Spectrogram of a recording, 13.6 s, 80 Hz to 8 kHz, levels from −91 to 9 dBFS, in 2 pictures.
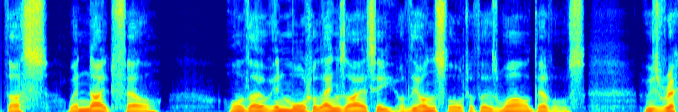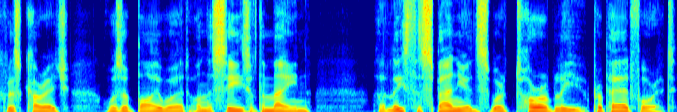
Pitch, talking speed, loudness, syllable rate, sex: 130 Hz, 160 wpm, -18 LUFS, 5.0 syllables/s, male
